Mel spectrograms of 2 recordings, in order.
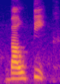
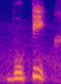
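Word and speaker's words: boutique: Usually आप जब लोगों को देखेंगे तो बुटीक का गलत उच्चारण इस तरीके से किया जाता है, बाउटीक। पर बुटीक का सही उच्चारण इस तरीके से है, बुटीक।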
